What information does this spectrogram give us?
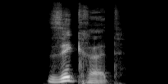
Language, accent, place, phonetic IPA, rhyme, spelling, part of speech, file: German, Germany, Berlin, [ˈzɪkʁət], -ɪkʁət, sickret, verb, De-sickret.ogg
- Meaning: second-person plural subjunctive I of sickern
